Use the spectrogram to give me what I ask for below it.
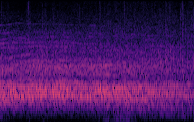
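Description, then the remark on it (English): A live audience applauds and cheers for a stand-up comedian, a dense, steady wash of clapping at full volume that eases off only slightly toward the end. “Big round of applause for the wonderful Alison Spittle.”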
